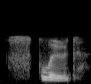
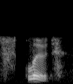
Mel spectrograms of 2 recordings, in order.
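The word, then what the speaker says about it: sploot: in with a question about a strange verb splut that U that I've heard used in reference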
